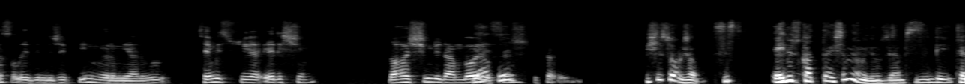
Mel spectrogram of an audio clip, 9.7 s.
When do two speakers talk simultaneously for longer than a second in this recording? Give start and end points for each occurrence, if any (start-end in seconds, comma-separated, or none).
none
